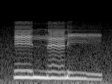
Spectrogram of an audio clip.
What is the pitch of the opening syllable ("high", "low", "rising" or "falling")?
high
